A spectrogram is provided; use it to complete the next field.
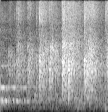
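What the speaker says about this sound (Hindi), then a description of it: "जबरदस्त तालियां होनी चाहिए।" An audience at a training event claps in several swelling bursts, with hands beating in dense waves that rise and fall over a couple of seconds and are heard alone without talk.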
